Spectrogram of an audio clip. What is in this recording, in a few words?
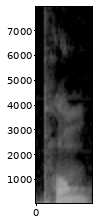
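"tong", pinyin voice, second tone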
